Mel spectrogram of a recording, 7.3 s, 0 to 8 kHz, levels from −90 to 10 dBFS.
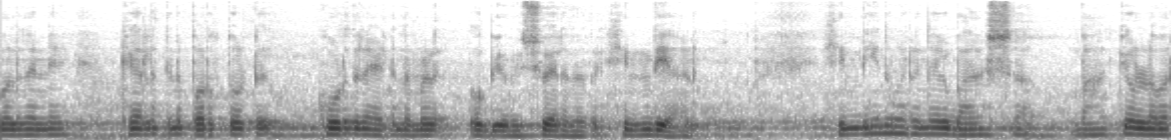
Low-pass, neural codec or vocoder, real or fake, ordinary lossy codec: none; codec, 16 kHz, 16 kbps, FunCodec, trained on Chinese and English, 50 frames a second; fake; none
